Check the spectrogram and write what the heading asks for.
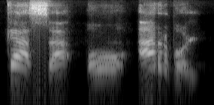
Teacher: el golpe de voz va en la penúltima sílaba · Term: graves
